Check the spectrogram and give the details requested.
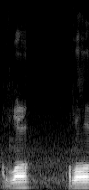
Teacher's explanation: বাংলায় হয় র, এটা হবে একটু মোটা করে র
